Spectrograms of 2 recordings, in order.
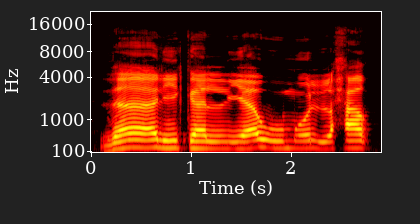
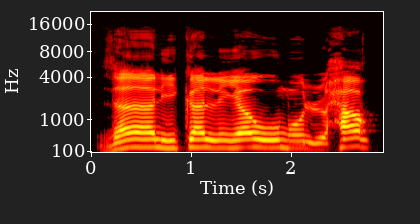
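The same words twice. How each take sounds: First: Slow, even recitation with a normal bounce on "haqq"; ordinary recitation. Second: Slow, overdone recitation with a heavy bounce on "haqq"; exaggerated recitation. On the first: Teacher showing the correct plain reading. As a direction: recite "haqq" simply, with no exaggeration. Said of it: "biasa saja". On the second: Teacher mocking an over-the-top recitation. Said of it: "tidak boleh lebay". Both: Shown as a demonstration.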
